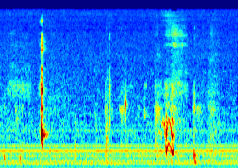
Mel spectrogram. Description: My newborn hiccups n burps pretty funny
